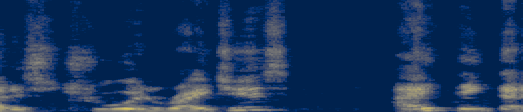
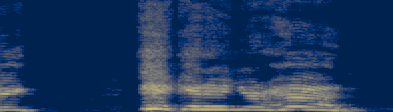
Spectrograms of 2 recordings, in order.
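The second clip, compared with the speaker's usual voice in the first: acted-out, high-pitched screaming; 7 semitones higher than usual. Retelling how a priest yelled at his dad, imitating a priest screaming. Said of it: "The priest screamed at him and said".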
